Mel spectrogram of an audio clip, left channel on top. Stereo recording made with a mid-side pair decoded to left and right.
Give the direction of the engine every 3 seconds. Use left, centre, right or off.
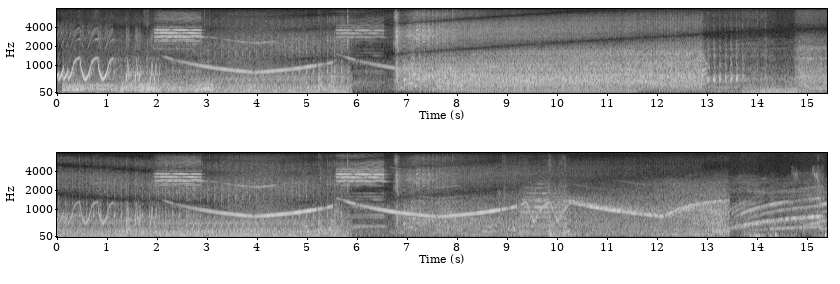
right, centre, left, left, left.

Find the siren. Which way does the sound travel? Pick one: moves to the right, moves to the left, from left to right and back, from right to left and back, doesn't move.
moves to the right.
